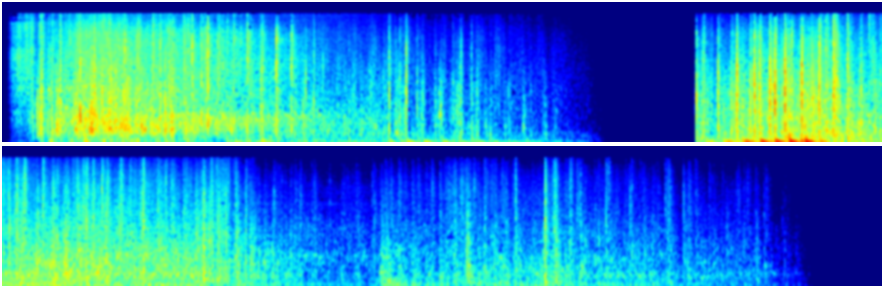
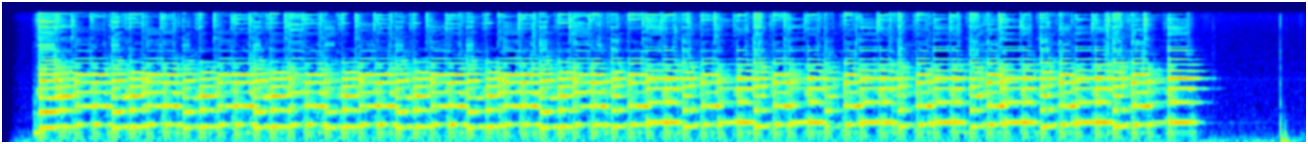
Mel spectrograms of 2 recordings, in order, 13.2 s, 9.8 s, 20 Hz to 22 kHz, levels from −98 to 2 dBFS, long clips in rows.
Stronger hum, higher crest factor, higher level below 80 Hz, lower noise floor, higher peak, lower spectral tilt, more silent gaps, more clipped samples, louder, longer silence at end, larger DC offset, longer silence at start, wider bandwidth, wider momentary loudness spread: neither; first, 26 dB vs 14 dB; first, -30 dBFS vs -60 dBFS; first, -63 dBFS vs -58 dBFS; first, -2 dBFS vs -12 dBFS; about the same, -3 dB/octave vs -2 dB/octave; first, 4.51-5.19 s vs none; neither; about the same, -25 LUFS vs -24 LUFS; first, 2.05 s vs 0.15 s; neither; second, 0.05 s vs 0.25 s; about the same, 16 kHz vs 17 kHz; first, 27 LU vs 2 LU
